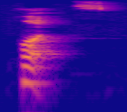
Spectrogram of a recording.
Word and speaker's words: Putz: So it's spelled P-U-T-Z. We like to joke that she didn't marry a Putz, she married a Putz. So I always say in my head, Cora puts it down to remember I'm saying it correctly so that you know.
